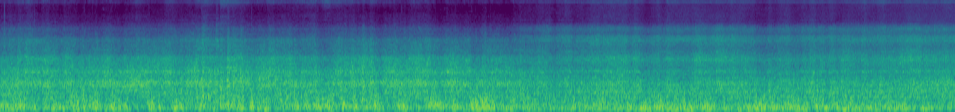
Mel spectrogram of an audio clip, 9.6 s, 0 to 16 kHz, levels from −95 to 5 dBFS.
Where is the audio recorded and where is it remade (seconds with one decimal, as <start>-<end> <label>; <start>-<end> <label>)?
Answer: 0.0-1.5 recorded; 1.5-1.9 remade; 1.9-5.9 recorded; 5.9-9.6 remade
